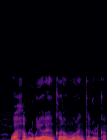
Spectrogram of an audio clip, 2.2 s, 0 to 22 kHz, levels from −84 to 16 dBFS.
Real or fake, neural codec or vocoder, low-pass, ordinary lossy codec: real; none; 9.9 kHz; none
